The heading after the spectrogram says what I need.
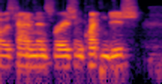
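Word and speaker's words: Quentin Bisch: Quentin Biche. Right. I think that's how you pronounce his name.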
